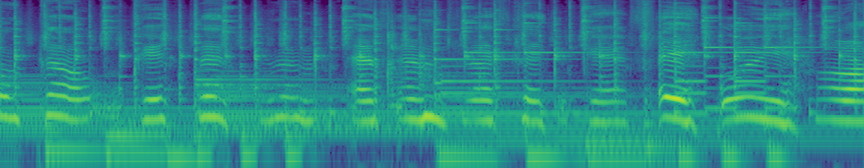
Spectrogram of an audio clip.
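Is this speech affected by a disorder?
Yes: cerebral palsy; from birth.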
